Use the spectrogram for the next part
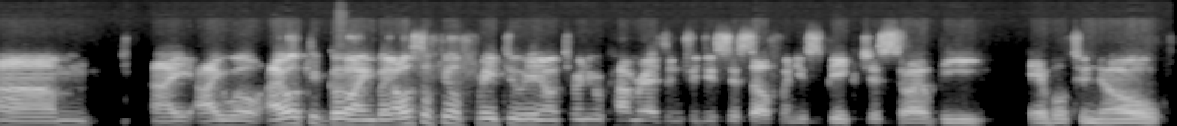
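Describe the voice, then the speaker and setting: A man from Israel with an Israeli accent, giving a hesitant, halting talk full of restarts on a video call. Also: medium pitch, no room sound. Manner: halting, many restarts and ums. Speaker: presenter. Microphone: laptop mic on video call. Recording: dull lo-fi video call audio.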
